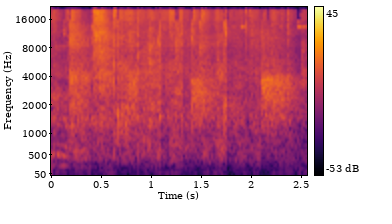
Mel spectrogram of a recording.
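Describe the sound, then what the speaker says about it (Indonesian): A classroom group applauds a student team after their role-play, with dense broadband clapping running steadily through the whole moment and a few louder bursts near the start and end. "beri tepuk tangan dulu kepada kelompok 1"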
